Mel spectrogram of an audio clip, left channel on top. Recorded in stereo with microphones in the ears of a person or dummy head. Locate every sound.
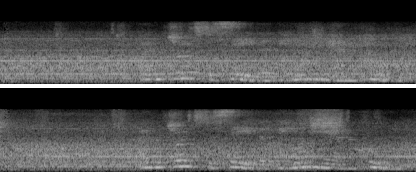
1.4 s a woman speaking: 35° right (ahead or behind), 0.6 m; by 4.1 s 55° right (ahead or behind), 1.9 m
